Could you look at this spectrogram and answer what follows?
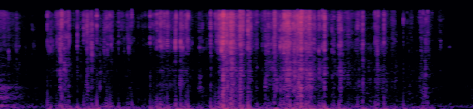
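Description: A foil wrapper from a football card pack is torn open and crinkled by hand, in irregular crackling bursts that are loudest about halfway through.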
